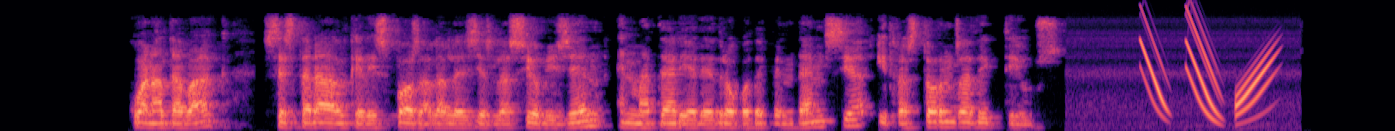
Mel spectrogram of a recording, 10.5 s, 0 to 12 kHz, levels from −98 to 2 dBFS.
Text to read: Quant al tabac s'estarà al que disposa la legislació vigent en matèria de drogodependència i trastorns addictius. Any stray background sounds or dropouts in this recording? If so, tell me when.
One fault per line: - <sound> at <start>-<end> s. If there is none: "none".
- chirp at 8.6-9.6 s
